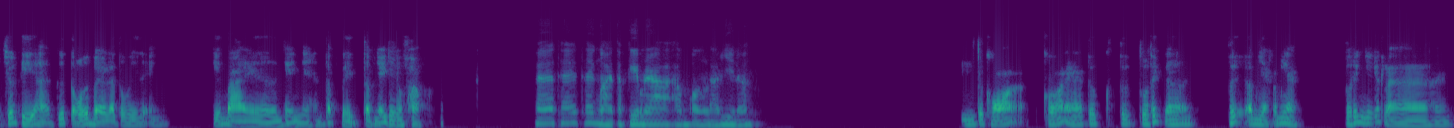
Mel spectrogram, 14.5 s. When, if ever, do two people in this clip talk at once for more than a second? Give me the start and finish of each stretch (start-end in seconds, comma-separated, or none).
none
